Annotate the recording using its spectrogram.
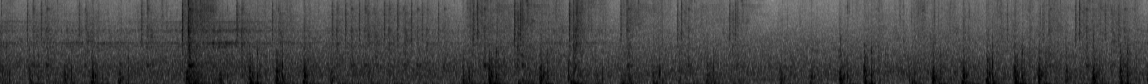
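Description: Heavy metal footsteps clank steadily across a hard floor.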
